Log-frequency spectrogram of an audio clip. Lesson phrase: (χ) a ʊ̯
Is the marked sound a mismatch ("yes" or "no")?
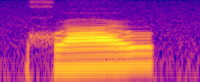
yes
